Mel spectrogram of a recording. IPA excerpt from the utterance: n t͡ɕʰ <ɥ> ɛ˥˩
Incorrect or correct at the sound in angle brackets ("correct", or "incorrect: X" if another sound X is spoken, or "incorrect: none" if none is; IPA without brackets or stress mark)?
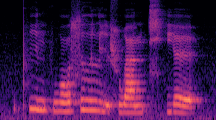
incorrect: j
